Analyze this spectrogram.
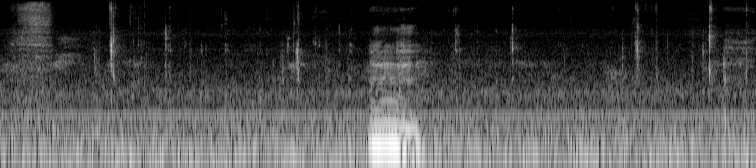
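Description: A man chewing a mouthful of fried flat rice noodles (char kway teow), with soft mouth clicks and smacks. A short hummed 'mm' a little under four seconds in.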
